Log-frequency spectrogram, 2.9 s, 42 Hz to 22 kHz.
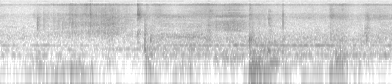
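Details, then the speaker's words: Rear wiper motor on a Lada Largus Cross (about 100,000 km), after a blown 20 A fuse was replaced, ignition on: steady faint motor hum with soft regular thumps as the blade sweeps, rear wiper working normally. "всё поставили включаем зажигание вот что у нас дворник"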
